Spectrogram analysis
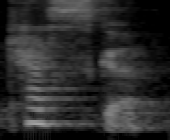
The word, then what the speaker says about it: qu'est-ce que: You simply say qu'est-ce que. There's only really two syllables to it. Qu'est-ce que, not qu'est-ce que, but qu'est-ce que.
